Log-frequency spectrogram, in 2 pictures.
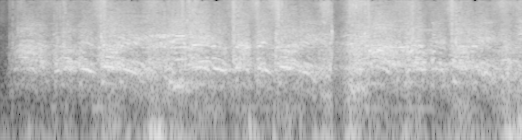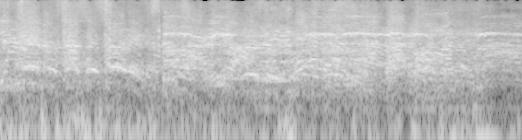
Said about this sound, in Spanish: Esto es un atraco, manos arriba, se coreaban infinidad de mensajes, pero esto de que más profesores es un poco nuevo, ¿no?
